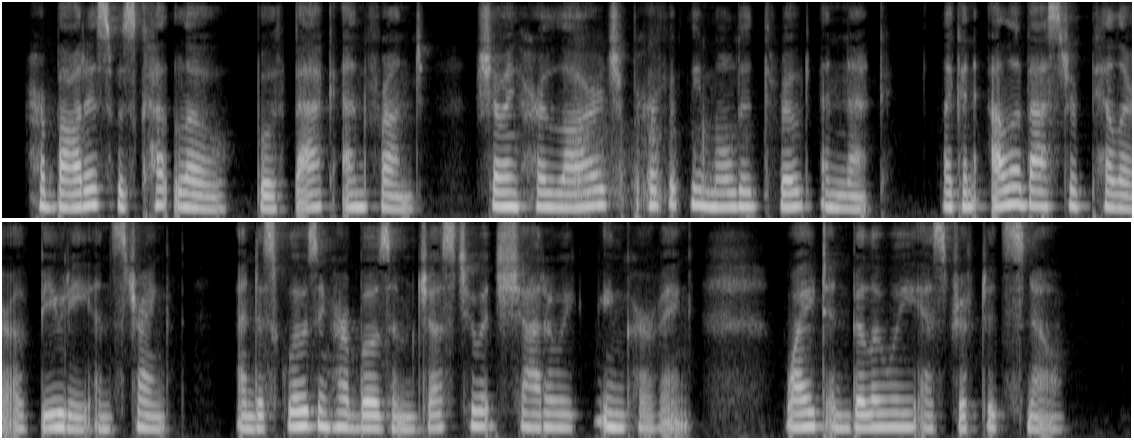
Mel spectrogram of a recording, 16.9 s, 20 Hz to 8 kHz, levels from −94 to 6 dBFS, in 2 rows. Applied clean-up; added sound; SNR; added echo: neural mask model RNNoise.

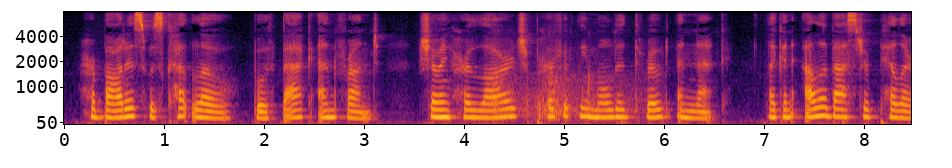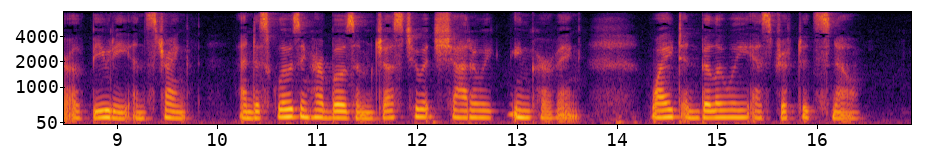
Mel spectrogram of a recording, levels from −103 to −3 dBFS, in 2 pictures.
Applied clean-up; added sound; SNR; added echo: none; Fireworks; 13 dB; none.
